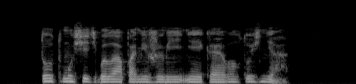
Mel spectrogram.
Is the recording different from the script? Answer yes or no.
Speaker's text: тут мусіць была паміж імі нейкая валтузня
no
